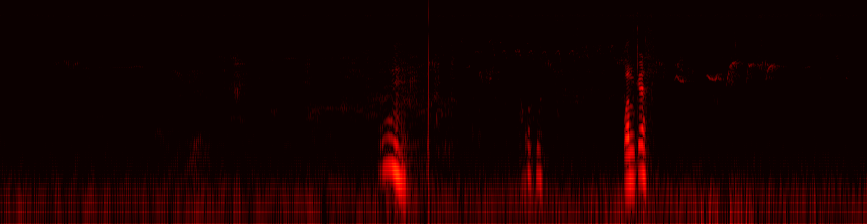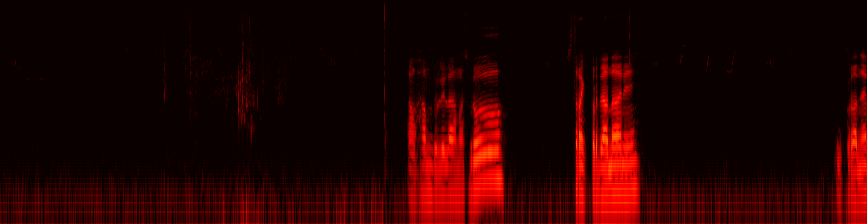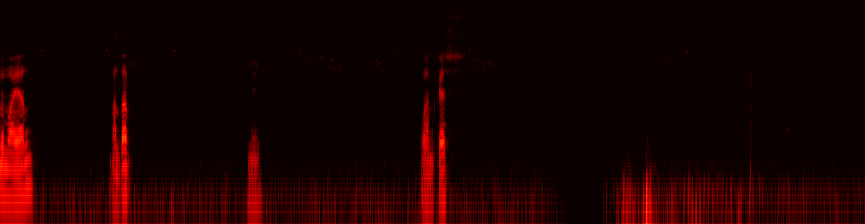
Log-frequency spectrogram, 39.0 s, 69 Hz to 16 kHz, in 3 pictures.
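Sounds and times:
faint bird chirps: 0:00.0 - 0:19.4, 0:37.4 - 0:38.5.

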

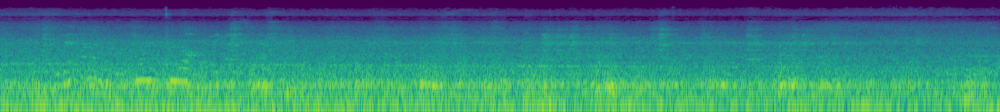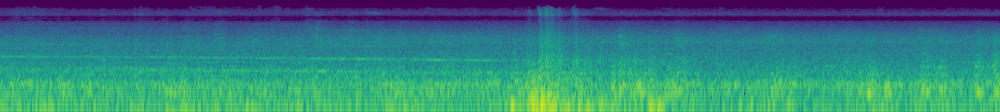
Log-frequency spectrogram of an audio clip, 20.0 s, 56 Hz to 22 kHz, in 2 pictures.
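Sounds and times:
train rumbling: 0:00.0 - 0:20.0.

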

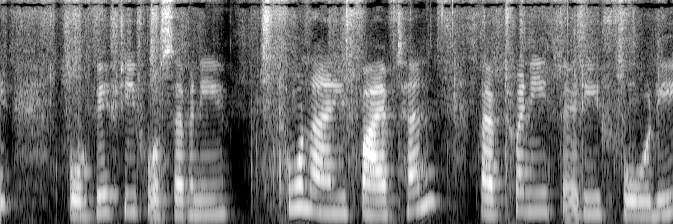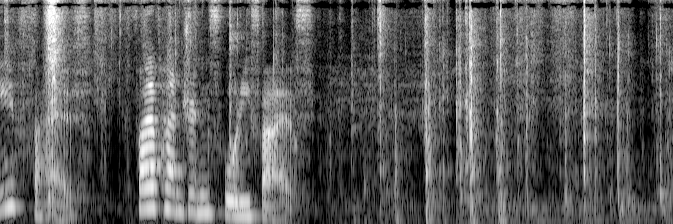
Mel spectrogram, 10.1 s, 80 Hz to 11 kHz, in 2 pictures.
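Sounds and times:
banknotes rustling: 0:00.0 - 0:10.0
plastic binder pages clicking: 0:06.6 - 0:10.0.

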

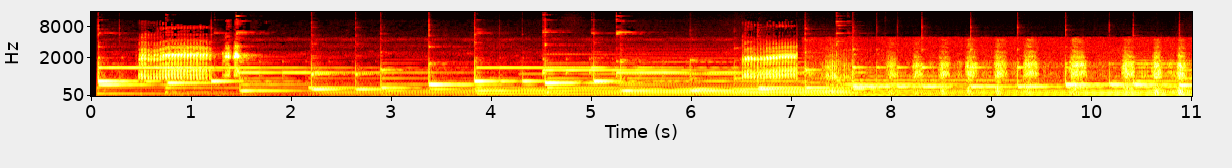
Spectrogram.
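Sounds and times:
soft music with chiming notes: 0:00.1 - 0:11.0
frog croaking: 0:00.4 - 0:01.8, 0:06.4 - 0:11.0.

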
